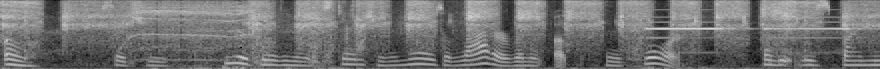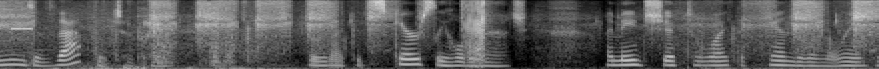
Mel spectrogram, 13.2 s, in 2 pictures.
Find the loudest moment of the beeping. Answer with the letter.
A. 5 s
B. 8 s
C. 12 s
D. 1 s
A.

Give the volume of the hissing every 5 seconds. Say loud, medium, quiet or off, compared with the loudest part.
loud, loud, medium.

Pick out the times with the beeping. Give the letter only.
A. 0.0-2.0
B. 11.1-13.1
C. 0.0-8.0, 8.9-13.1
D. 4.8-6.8
D.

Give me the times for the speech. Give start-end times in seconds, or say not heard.
0.0-8.0, 8.9-13.1.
